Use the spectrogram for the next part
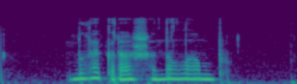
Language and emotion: Russian, sad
